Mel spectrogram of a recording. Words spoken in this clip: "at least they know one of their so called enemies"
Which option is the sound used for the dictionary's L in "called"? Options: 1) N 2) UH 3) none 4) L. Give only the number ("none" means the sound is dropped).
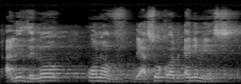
4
